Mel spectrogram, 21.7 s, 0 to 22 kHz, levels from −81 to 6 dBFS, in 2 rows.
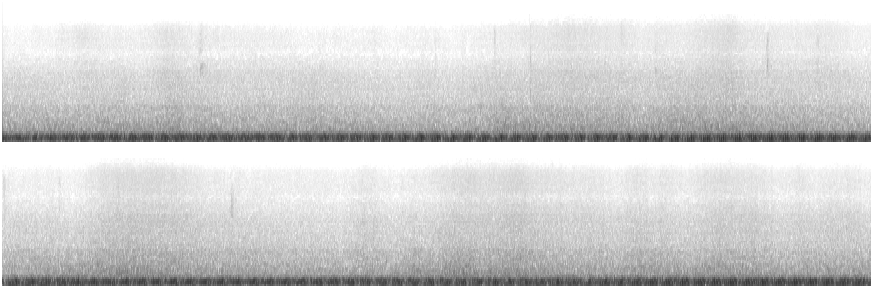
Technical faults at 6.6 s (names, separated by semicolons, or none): none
